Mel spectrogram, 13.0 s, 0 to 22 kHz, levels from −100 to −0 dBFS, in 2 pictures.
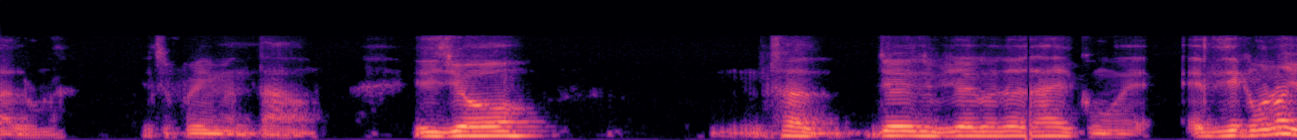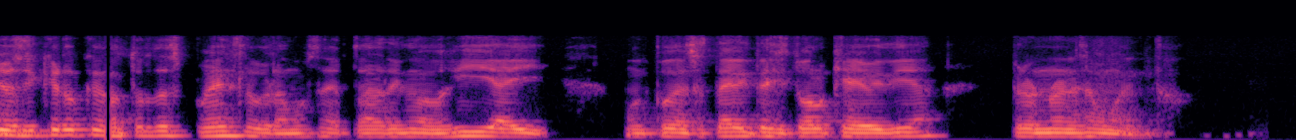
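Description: At 5.13 s and again at 7.01 s the speech drops into a hard-edged silent gap, about 20 ms and then 30 ms long, before returning slightly distorted. This is packet loss on an ADPCM call, likely a few lost packets each time: the G.722 decoder's predictor and step size drift from the sender's and take tens of milliseconds to resettle.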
